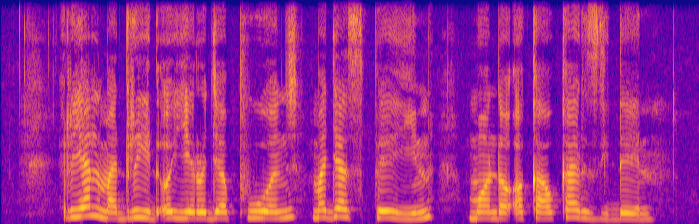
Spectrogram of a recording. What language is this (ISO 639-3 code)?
luo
